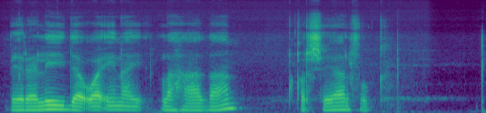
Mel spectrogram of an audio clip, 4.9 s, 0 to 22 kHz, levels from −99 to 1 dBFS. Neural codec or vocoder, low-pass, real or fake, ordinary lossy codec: vocoder, 44.1 kHz, 128 mel bands every 512 samples, BigVGAN v2; none; fake; none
